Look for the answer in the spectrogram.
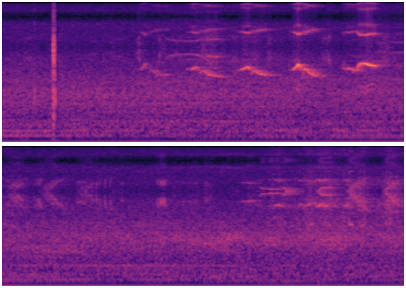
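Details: Pileated finch singing: a few short, sharp, slurred chirps in a loose burst of about two seconds over steady background hiss, with a click early on.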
